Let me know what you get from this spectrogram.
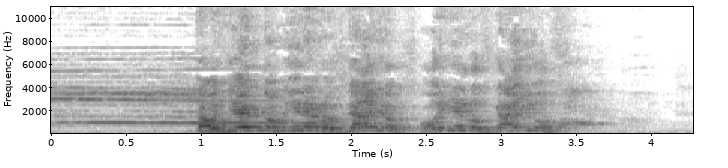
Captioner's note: roosters crowing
